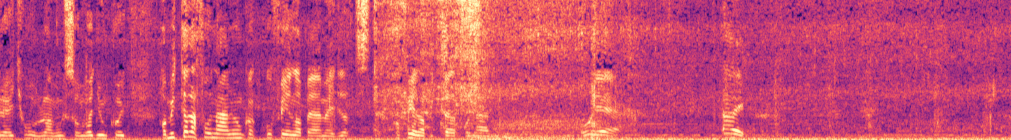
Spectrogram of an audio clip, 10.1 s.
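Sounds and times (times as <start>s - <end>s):
speech: 0.0s - 6.4s, 7.2s - 7.7s
pickup truck engine rumbling while driving past: 0.0s - 10.0s.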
